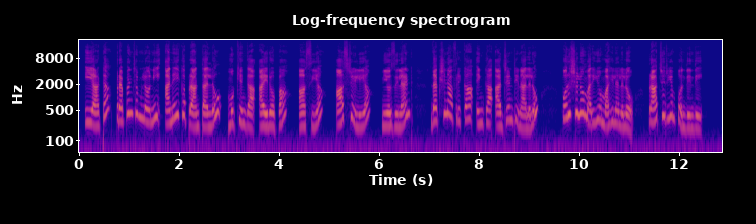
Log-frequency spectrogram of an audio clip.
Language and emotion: Telugu, neutral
